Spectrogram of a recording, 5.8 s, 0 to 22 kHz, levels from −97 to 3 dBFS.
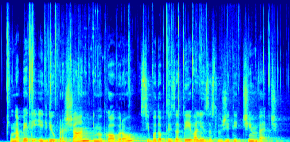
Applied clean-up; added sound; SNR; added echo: none; Crack / Crackle; 19 dB; none.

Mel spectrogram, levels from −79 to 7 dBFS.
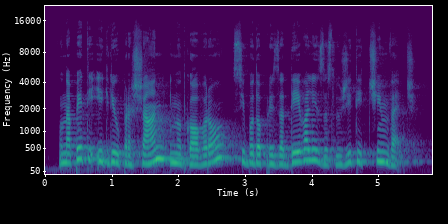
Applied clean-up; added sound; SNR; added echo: none; none; none; none.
